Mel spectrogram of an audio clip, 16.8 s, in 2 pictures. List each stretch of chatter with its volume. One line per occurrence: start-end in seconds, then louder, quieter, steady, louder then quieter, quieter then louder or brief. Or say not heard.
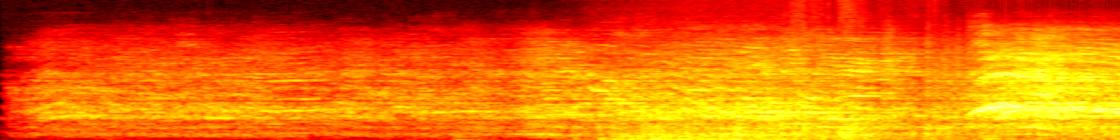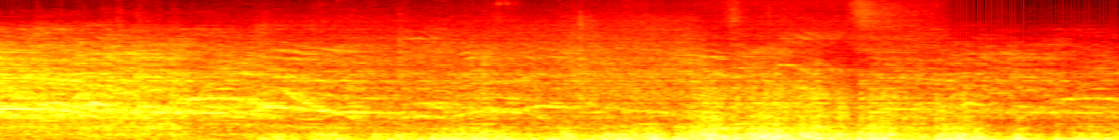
0.0-16.7 louder then quieter.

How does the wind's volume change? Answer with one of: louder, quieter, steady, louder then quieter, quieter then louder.
louder.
